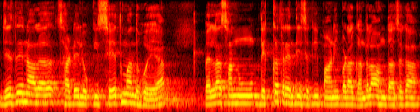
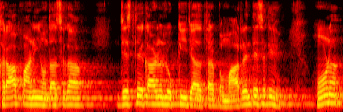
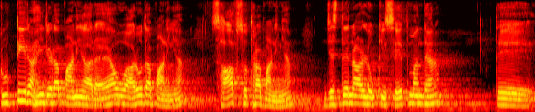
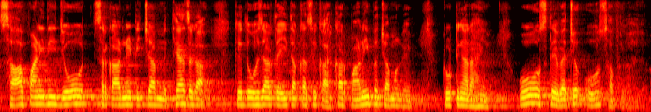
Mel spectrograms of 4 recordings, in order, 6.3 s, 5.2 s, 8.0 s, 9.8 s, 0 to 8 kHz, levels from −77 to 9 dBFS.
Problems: constant background noise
